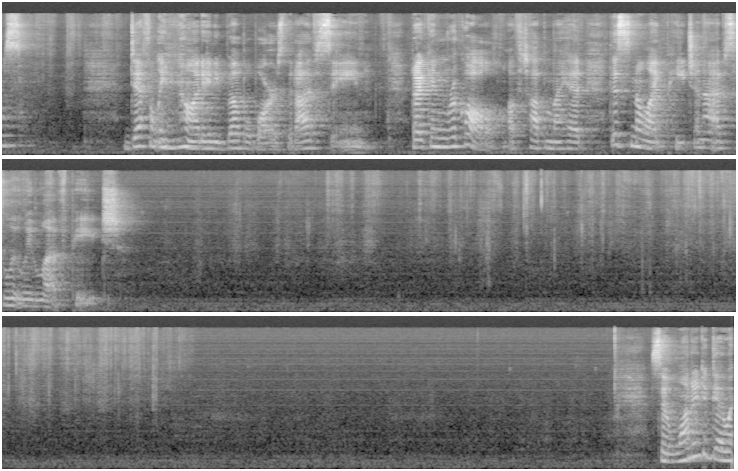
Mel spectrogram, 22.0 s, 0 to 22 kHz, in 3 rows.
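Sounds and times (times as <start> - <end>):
wet squishing of bubble bar: 0.0 - 2.2, 9.5 - 16.7.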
